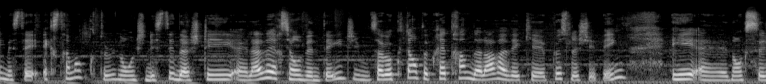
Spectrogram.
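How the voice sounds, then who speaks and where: A woman's voice: on the high side, darkish tone. A woman with a Quebec French accent, chatting casually as she explains her writing tools in a vlog, loose and full of hesitations. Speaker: vlogger giving writing tips.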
